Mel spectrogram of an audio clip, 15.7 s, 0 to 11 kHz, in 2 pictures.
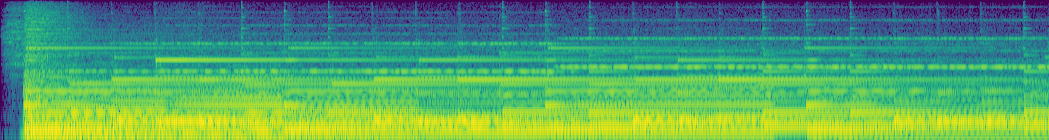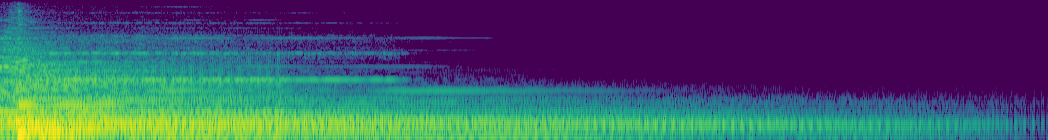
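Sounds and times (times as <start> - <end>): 
sitar: 0.2 - 12.1.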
